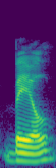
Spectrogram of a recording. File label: "bale", Minimal Pairs; Rhymes ail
